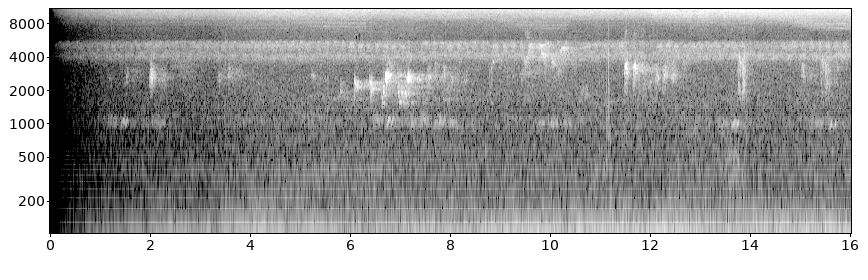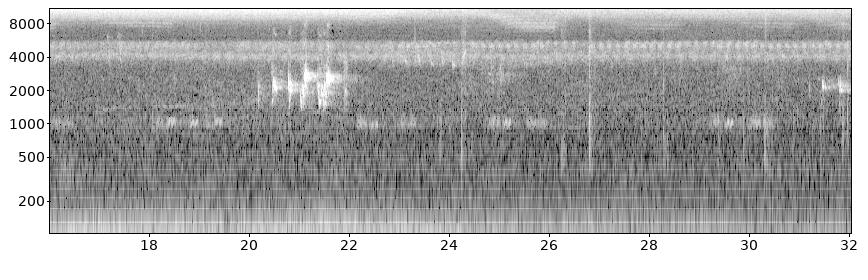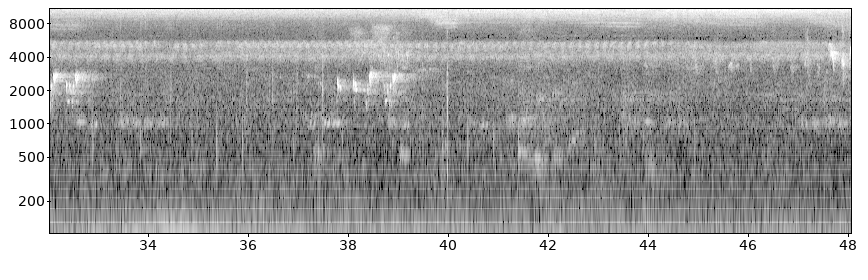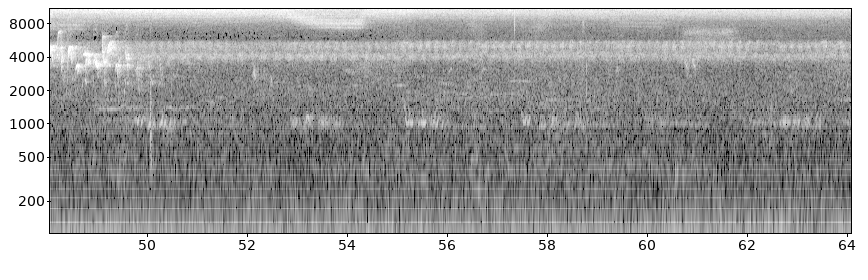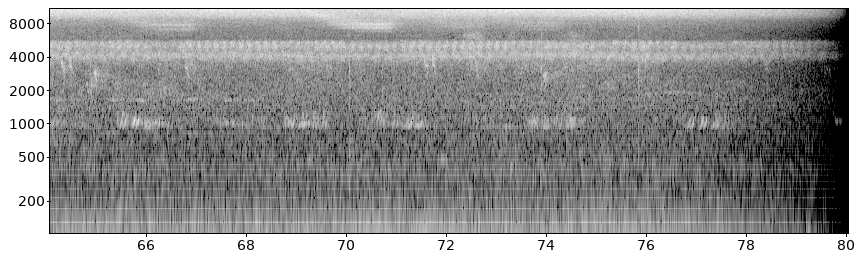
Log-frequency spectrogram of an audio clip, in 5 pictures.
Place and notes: Birdsong, Sony PCM D50 + Soundman OKM II
北投區, 台北市 (Taipei City), 中華民國, June 2012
